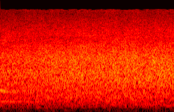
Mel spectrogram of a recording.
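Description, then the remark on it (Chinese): A church audience applauds to give God a round of applause, a dense wash of many hands clapping at an even, loud level throughout, with no voices rising above it. “他真的是台湾之光，给上帝一个掌声。”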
